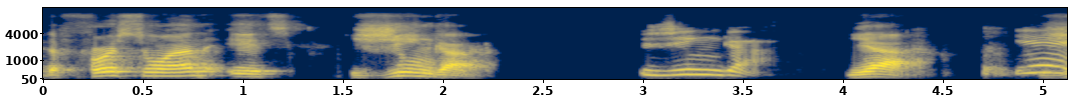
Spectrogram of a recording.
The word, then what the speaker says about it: ginga: Ginga. Yeah. Yay. Ginga is the movement.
